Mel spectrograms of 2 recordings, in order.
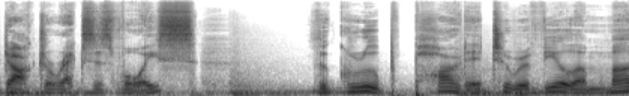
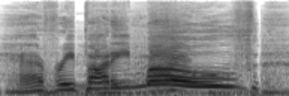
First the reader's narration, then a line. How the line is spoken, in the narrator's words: Bo shouted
